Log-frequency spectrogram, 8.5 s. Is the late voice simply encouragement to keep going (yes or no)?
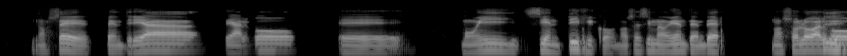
yes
